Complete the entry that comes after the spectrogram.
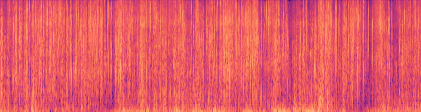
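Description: A thin, empty, transparent plastic bag is held up close and crumpled by hand. A dense, continuous crinkling and crackling runs throughout, bright and hissy with a light low rumble underneath.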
